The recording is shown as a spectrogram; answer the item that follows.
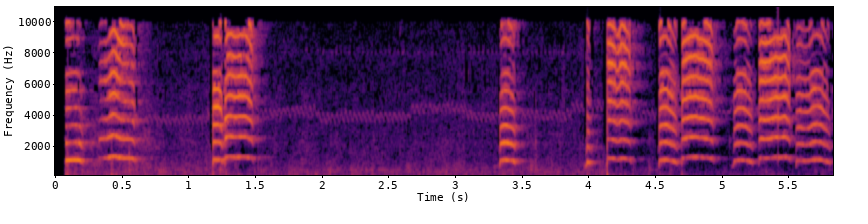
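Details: Rat Terriers Newton and Twinkie play-fighting indoors for household supremacy; short high squeals in bursts, some bending upward and down, with quiet gaps between flurries.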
